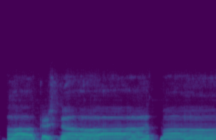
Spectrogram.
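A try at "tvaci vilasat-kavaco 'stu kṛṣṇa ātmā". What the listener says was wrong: Not ah. We need not expend ah. We need to expend the ah later.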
